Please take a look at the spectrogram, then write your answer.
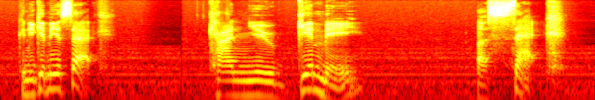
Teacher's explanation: firstly give me is becoming gimme second is becoming sec this is a very common abbreviation that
